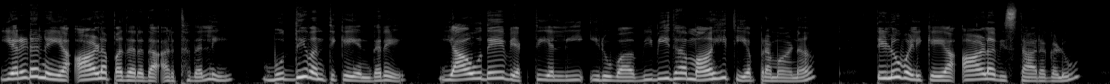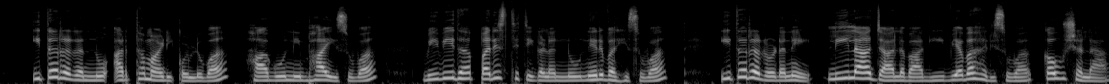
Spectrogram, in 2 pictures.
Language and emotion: Kannada, neutral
